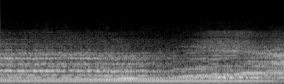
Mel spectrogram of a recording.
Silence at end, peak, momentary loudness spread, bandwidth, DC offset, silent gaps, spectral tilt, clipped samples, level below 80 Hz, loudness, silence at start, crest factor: 0 s; -6 dBFS; 3 LU; 7.2 kHz; under 0.1%; none; -9 dB/octave; under 0.1%; -40 dBFS; -18 LUFS; 0 s; 12 dB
